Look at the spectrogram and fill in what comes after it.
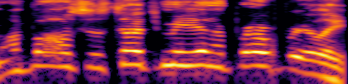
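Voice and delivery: loud, shrill, very high-pitched screaming yell. Retelling screaming at people walking by: imitating own screaming. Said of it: "I was screaming at people".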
